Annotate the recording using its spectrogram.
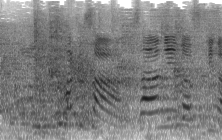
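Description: Several women's high-pitched voices talking and laughing excitedly over one another, with music playing in the background.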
